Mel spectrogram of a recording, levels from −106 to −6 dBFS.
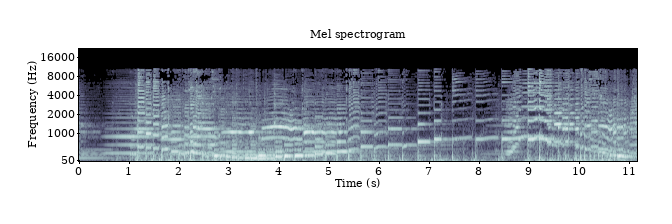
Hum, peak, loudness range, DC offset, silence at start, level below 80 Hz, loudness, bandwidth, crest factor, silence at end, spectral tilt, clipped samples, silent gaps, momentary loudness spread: none; -4 dBFS; 8 LU; under 0.1%; 0 s; -36 dBFS; -22 LUFS; 10.5 kHz; 20 dB; 0 s; -4.5 dB/octave; under 0.1%; none; 15 LU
